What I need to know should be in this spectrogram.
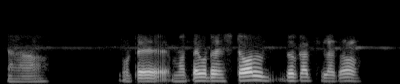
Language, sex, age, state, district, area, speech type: Odia, male, 18-30, Odisha, Nabarangpur, urban, conversation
